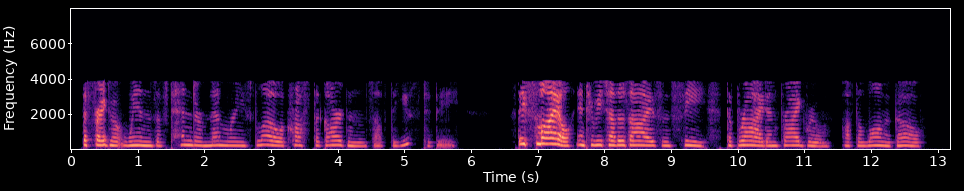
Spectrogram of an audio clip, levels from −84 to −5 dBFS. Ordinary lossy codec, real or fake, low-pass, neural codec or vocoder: AAC, 16 kbps; real; 7.2 kHz; none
